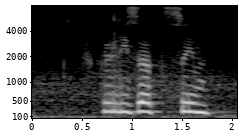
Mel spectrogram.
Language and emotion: Russian, neutral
